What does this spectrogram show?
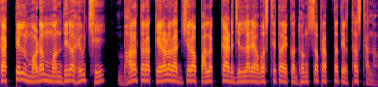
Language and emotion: Odia, neutral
